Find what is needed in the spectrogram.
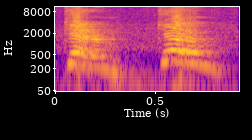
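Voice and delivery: shouted urging at the screen; shouting. Real, not acted. Gamer yelling at his pitcher. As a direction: yell it at the pitcher to finish him.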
